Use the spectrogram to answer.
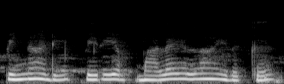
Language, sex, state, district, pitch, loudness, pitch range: Tamil, female, Tamil Nadu, Kanyakumari, 225 Hz, -13 LUFS, 210-240 Hz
